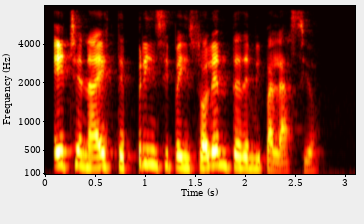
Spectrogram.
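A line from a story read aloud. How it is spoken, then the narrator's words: Thunderous imperial command. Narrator (Spanish): ordenó el emperador con voz de trueno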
